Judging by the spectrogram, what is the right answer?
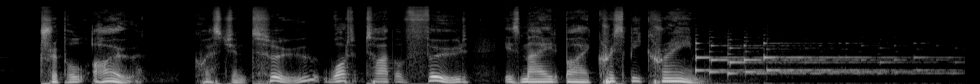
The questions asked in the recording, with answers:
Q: What type of food is made by Krispy Kreme?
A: Donuts.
